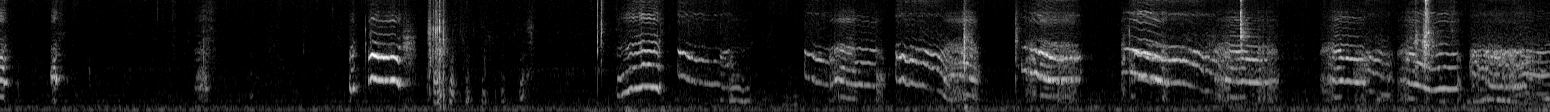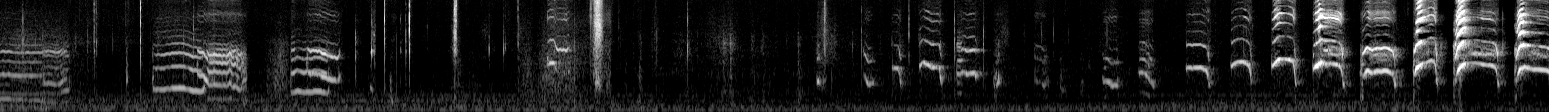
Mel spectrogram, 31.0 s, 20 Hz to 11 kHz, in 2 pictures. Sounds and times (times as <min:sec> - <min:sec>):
Dog: 0:06.2 - 0:16.2, 0:20.9 - 0:21.6, 0:23.6 - 0:30.9.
